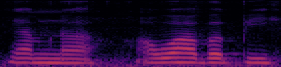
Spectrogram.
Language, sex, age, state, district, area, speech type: Manipuri, female, 30-45, Manipur, Imphal West, urban, spontaneous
